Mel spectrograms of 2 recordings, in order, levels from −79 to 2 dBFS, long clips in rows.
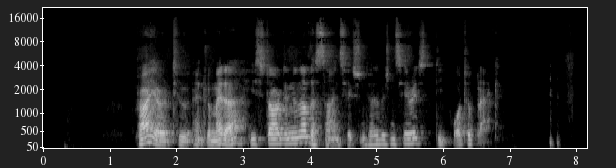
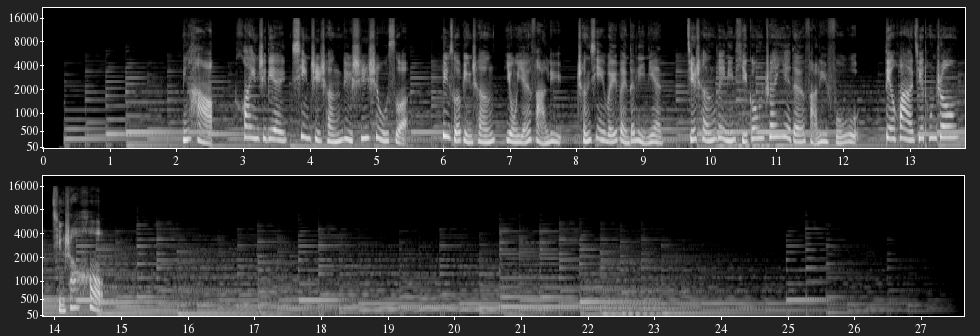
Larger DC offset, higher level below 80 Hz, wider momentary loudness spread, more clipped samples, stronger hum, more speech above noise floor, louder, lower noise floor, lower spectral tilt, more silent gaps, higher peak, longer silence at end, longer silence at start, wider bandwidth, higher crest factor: neither; second, -66 dBFS vs -44 dBFS; second, 14 LU vs 19 LU; neither; neither; first, 53 dB vs 44 dB; second, -25 LUFS vs -17 LUFS; first, -77 dBFS vs -59 dBFS; about the same, -5.5 dB/octave vs -5.5 dB/octave; neither; second, -4 dBFS vs 0 dBFS; second, 0.45 s vs 1.9 s; first, 1.4 s vs 0.3 s; about the same, 16.5 kHz vs 15.5 kHz; about the same, 22 dB vs 20 dB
